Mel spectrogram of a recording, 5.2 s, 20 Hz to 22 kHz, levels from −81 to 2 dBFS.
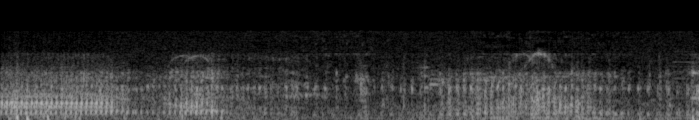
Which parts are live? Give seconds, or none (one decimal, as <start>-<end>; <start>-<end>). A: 0.0-2.2; 2.8-3.6; 4.7-5.2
